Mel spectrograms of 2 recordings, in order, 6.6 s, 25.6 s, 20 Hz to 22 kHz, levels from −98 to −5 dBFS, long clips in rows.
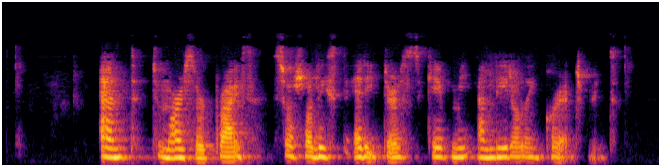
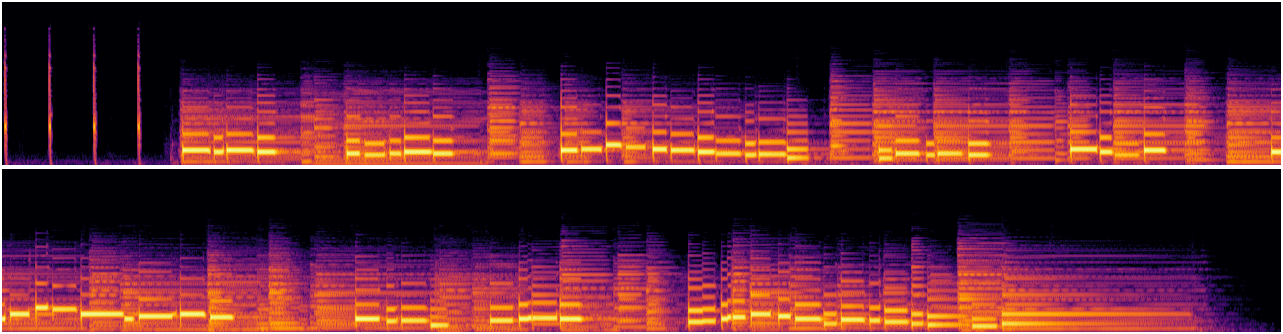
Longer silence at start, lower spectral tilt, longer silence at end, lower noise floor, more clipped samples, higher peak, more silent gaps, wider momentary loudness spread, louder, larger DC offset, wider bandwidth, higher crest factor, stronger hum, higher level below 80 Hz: about the same, 1 s vs 0.9 s; second, -6 dB/octave vs -10.5 dB/octave; second, 0.45 s vs 1.15 s; about the same, -73 dBFS vs -74 dBFS; neither; about the same, -2 dBFS vs 0 dBFS; neither; second, 13 LU vs 18 LU; second, -21 LUFS vs -15 LUFS; neither; first, 7.4 kHz vs 4.6 kHz; about the same, 20 dB vs 16 dB; neither; second, -62 dBFS vs -52 dBFS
